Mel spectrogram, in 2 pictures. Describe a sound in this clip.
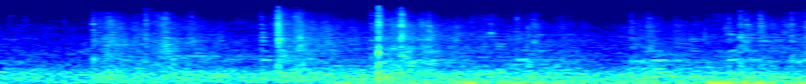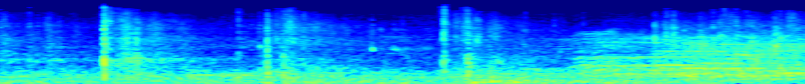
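A racket strikes a shuttlecock with sharp pops.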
